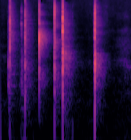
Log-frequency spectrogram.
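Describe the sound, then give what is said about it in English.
A handful of sharp, crisp claps, five coming quickly in an uneven run and then one louder clap after a short pause, with no talking. “Uh, let's give a little clap so we know how to market.”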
